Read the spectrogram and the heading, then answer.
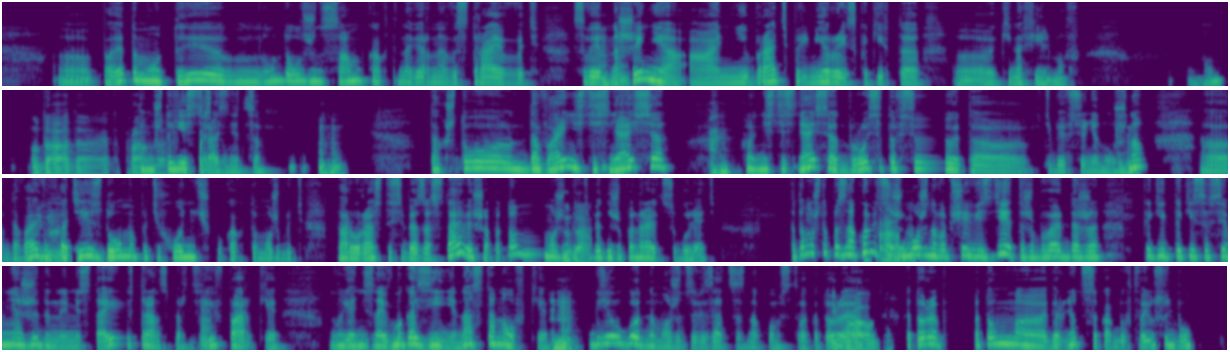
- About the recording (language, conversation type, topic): Russian, advice, Как справиться со страхом одиночества и нежеланием снова ходить на свидания?
- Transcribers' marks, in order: other background noise; unintelligible speech; chuckle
